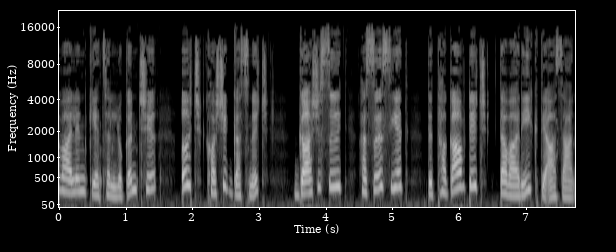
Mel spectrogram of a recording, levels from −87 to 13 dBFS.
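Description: A speech clip with plainly audible codec damage from start to finish. It sounds watery and swirly. S sounds carry metallic chirps, and attacks smear. Nothing is present above 16 kHz. The likely cause is MP3 compression at a low bitrate, which fits something near 48 kbps. Short of bits, the encoder cuts the treble at a fixed point. It also drops weak frequency lines, which flicker on and off between frames and make the swirl.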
